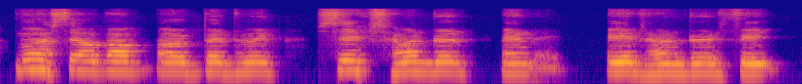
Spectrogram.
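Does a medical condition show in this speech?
Yes: ALS.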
